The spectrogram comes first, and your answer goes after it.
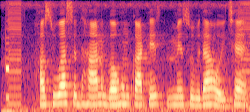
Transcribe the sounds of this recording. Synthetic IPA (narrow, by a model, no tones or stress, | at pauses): həsuasid̪ʱanɡəɦumkaʈesʈmesubid̪ʱaɦojt͡ʃʰɛ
